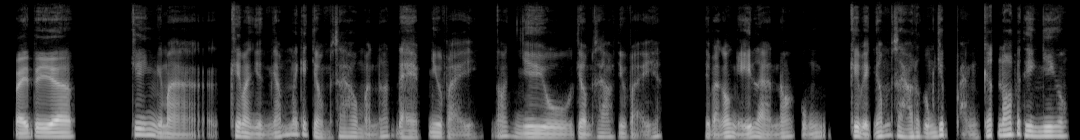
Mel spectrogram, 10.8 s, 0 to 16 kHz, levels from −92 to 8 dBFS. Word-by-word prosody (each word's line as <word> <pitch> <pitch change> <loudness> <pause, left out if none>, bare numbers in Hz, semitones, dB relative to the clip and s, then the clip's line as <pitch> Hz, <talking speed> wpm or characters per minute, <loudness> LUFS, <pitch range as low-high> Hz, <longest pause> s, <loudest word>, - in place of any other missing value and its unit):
Vậy 95 0 +6
thì, 105 -1 +7
ờ, 105 -1 +8 0.6
khi 155 -1 +2
ng 135 -9 0
mà 80 -4 -3 0.4
khi 120 - +2
mà 105 - +3
nhìn 85 -3 -4
ngắm 110 - -3
mấy - - -2
cái 155 - -4
chòm 85 -8 -3
sao 105 +5 -4
mà 90 -5 -7
nó 105 +10 -7
đẹp 85 -4 -4
như 105 -2 +1
vậy, 75 -1 -10
nó 120 -1 -6
nhiều 90 -4 +2
chòm 85 -4 -1
sao 100 -1 -7
như 95 - -4
vậy 100 - -10
á, 110 - -7 0.4
thì - - -3
bạn 75 - -4
có 105 - +4
nghĩ 90 -4 +1
là 95 -7 -1
nó 95 +8 -4
cũng 85 +5 -5 0.3
cái 120 - +4
việc - - +1
ngắm 120 +4 0
sao 115 -7 -1
nó 105 - -1
cũng 100 0 -1
giúp 145 - +4
bạn 80 +1 -10
kết 135 +1 -1
nối 140 +2 +5
với - - -2
thiên 125 -4 +3
nhiên 120 0 +6
hông? 120 -1 0
100 Hz, 260 wpm, -24 LUFS, 85-115 Hz, 0.6 s, ờ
